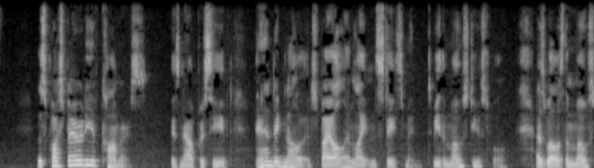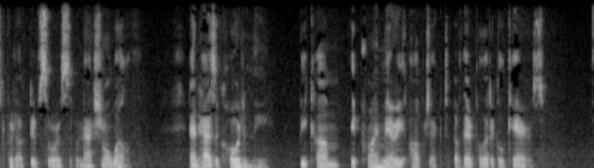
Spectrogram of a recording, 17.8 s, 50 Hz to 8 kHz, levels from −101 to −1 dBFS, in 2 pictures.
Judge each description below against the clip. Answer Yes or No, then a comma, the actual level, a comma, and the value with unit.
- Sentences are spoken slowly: Yes, slow, 130 wpm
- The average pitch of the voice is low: Yes, low, 120 Hz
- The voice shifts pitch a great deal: No, average, 5.0 semitones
